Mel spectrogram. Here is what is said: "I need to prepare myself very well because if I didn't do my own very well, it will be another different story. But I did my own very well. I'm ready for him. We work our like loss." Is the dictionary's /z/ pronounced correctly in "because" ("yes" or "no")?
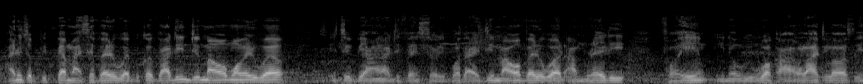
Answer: no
